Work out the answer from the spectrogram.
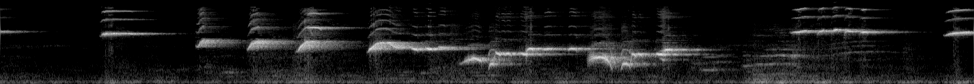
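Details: Trigger song of a white-rumped shama meant for training caged birds during molt: a high thin whistle, then bright downward-sweeping whistles building into a fast run of varied notes, ending in a sustained high whistle.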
